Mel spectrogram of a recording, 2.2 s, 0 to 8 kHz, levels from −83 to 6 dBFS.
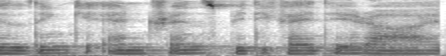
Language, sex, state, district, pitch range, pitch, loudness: Hindi, female, Arunachal Pradesh, Papum Pare, 155-165 Hz, 160 Hz, -22 LUFS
